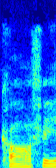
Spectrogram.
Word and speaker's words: Ko-fi: it's Ko-Fi. Somebody said it's not actually supposed to be pronounced coffee, and I'm still calling bullshit on that. – I'm going to say it's pronounced coffee.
